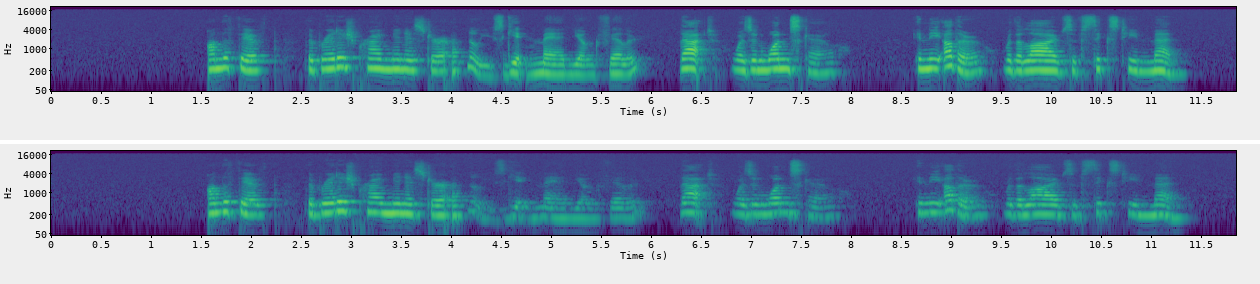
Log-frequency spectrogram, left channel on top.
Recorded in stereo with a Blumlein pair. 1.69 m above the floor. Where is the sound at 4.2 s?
40° left, 0.7 m.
